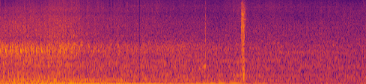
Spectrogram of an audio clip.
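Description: A motor vehicle engine running close by with a loud, steady low rumble that eases off after about three seconds. A sharp click comes near five seconds in, and the deepest part of the rumble stops soon after.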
